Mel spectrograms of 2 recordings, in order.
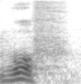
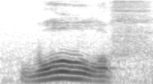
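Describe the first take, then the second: First: The word sounds like woof, without an L. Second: The word is said with a clear L sound. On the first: "I always say wolf, like a a weak dog" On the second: "Got to get that L in there"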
